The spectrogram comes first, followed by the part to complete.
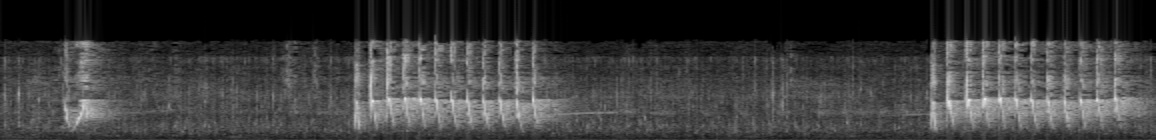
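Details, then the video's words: Two fast trills of sharp, high repeated notes from a bar-winged prinia in insistent shooting song, preceded by a single sweeping note. "SUARA CIBLEK NEMBAK NGOTOT + VARIASI"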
